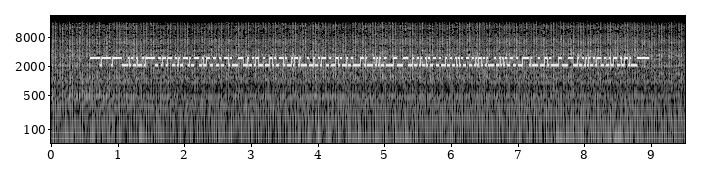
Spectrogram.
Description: RTTY (45.45 baud, 850 Hz shift), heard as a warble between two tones, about 2550 Hz centre, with street noise. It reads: PUBBLICO ANCHE UN TESTO DI RIFERIMENTO SULLE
